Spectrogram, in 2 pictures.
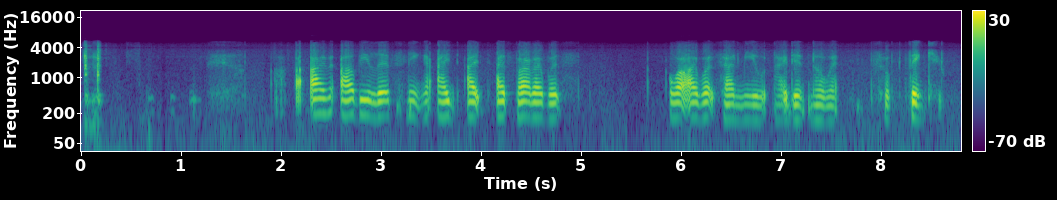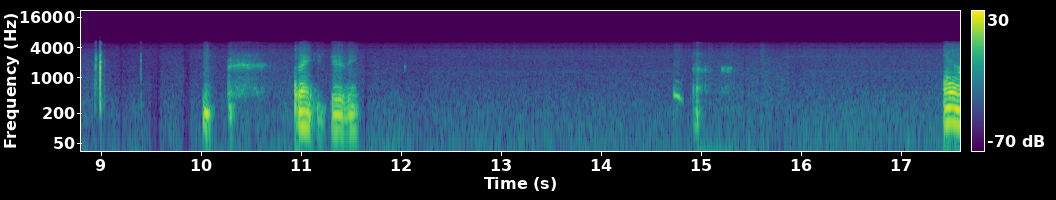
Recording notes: ACIM Daily Conference Call.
